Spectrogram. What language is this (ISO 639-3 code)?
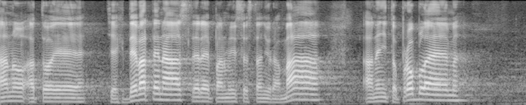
ces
